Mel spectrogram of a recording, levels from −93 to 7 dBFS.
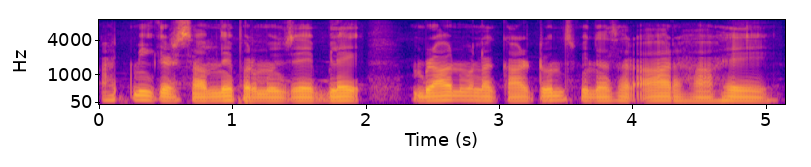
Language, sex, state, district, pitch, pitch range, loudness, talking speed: Hindi, male, Arunachal Pradesh, Papum Pare, 95 Hz, 90-100 Hz, -17 LUFS, 150 wpm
